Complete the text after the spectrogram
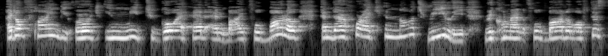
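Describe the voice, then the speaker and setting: A chatty, high-pitched man from Turkey, a native Turkish speaker, hosts a channel reviewing fragrances. He talks casually to camera, expressive and full of "you know" and "like."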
